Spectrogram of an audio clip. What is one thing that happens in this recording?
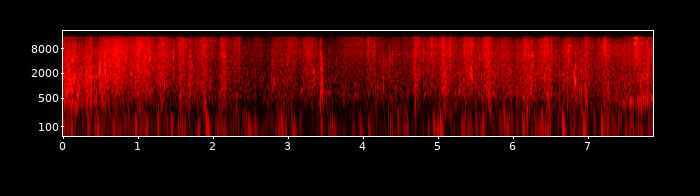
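Footsteps crunch softly through grass.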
